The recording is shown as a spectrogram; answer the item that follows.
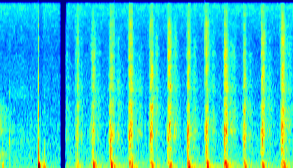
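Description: A felting needle stabbing repeatedly through wool into a foam pad: a steady run of short, soft jabs about four a second, starting after a brief gap about a second in.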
